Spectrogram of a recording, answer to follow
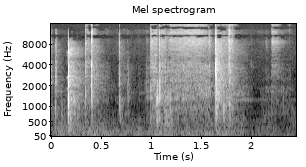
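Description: A paper page of a softcover picture book being turned and pressed flat: a soft papery rustle with a few sharp clicks, one just after the start and one near the end.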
